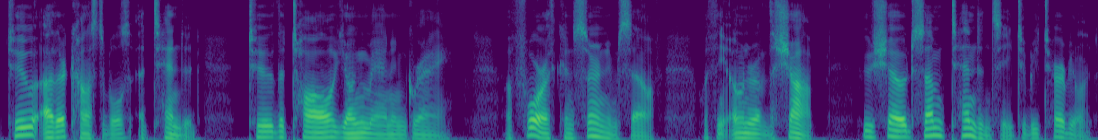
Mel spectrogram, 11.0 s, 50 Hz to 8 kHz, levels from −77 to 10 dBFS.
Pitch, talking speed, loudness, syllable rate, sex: 100 Hz, 155 wpm, -20 LUFS, 4.7 syllables/s, male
